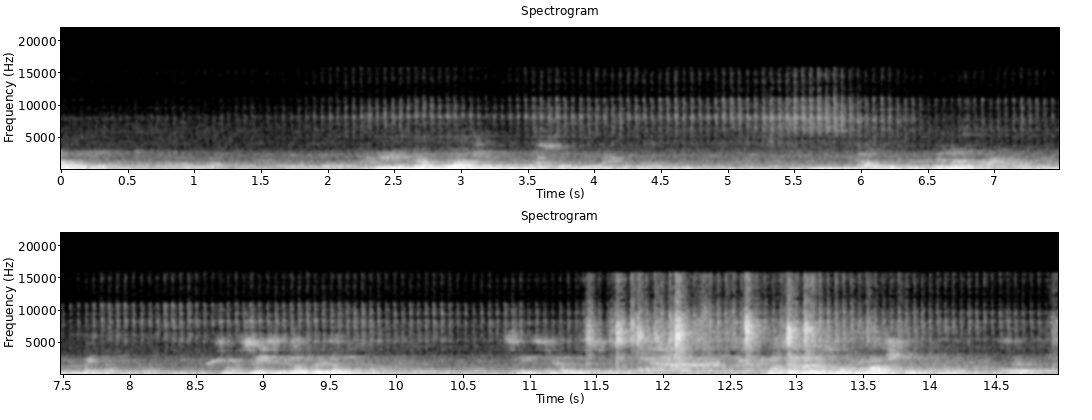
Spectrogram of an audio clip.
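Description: A man preaches through a loudspeaker in a large echoing hall.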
